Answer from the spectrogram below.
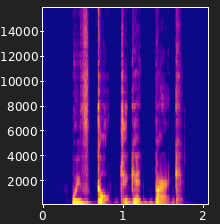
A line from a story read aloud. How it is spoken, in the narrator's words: he said urgently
